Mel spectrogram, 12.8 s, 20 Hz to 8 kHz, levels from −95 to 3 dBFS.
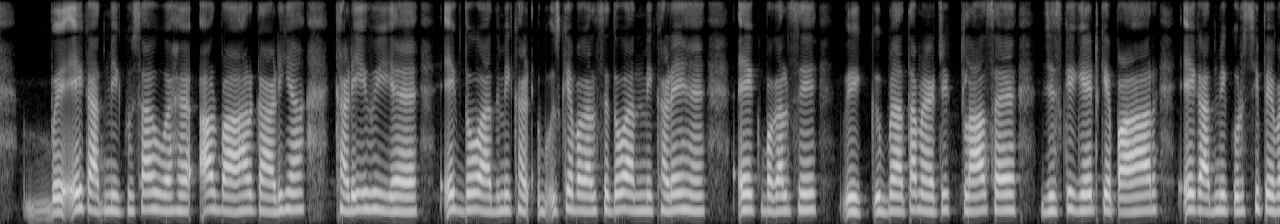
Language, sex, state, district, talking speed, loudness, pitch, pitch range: Hindi, female, Bihar, Jamui, 175 wpm, -21 LUFS, 210 Hz, 200-215 Hz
